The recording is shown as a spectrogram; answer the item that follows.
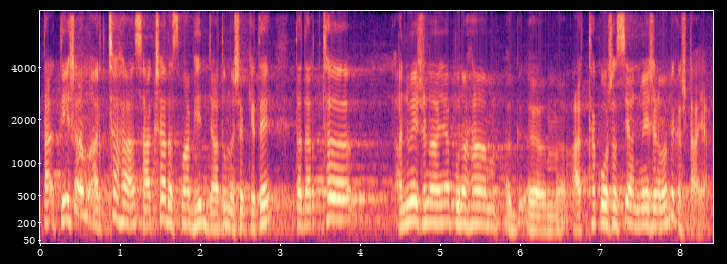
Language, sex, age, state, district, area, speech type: Sanskrit, male, 30-45, Karnataka, Uttara Kannada, rural, spontaneous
